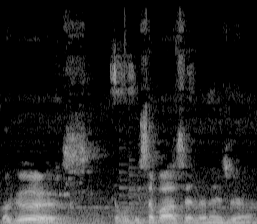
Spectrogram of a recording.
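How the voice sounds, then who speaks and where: A man's voice: a little high, animated, moderate pace. A man making casual small talk in short, simple Indonesian phrases as a learner. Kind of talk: casual chat. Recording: music playing behind.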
